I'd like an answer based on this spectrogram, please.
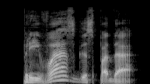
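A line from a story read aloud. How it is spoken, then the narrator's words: Embarrassed exclamation. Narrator (Russian): воскликнул смущенный Бруссель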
